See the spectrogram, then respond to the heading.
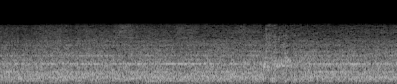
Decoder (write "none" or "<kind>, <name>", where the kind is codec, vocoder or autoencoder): none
